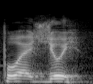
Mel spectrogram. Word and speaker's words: Poiseuille: Некоторые говорят Пуазель. Ну, произношение на французский манер вообще Пуазель.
